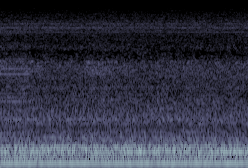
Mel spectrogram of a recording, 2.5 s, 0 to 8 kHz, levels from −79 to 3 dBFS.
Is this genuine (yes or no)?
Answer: yes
